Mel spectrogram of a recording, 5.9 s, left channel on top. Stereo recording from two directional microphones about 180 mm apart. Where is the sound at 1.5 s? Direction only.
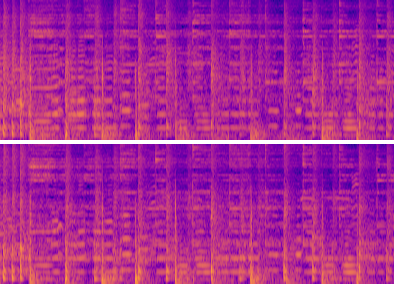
30° right (ahead or behind).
